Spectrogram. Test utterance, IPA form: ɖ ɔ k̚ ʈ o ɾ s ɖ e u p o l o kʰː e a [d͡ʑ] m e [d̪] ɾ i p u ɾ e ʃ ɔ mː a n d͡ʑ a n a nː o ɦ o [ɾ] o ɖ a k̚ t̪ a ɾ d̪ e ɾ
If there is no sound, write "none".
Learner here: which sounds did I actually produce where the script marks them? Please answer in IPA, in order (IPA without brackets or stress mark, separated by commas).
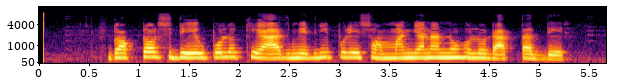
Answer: d͡ʑ, d̪, l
